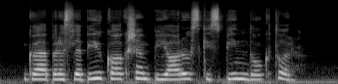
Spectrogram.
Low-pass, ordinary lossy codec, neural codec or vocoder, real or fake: none; none; codec, 44.1 kHz, 7.8 kbps, DAC; fake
